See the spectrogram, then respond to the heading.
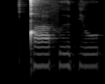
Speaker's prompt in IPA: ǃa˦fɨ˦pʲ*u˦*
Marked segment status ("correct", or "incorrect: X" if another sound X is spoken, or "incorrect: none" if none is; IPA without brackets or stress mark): correct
